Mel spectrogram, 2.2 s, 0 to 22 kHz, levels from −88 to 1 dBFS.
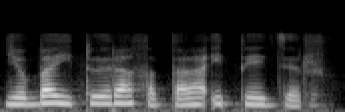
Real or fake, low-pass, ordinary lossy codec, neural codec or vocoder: fake; 7.2 kHz; none; codec, 16 kHz, about 1 kbps, DyCAST, with the encoder's durations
